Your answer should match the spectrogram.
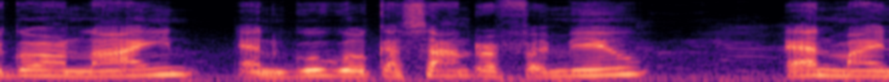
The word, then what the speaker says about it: Fameux: Search for that petition under her name, Cassandra Famu. The last name is spelled F A M E U X and sign that petition.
